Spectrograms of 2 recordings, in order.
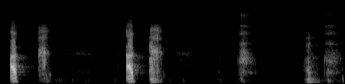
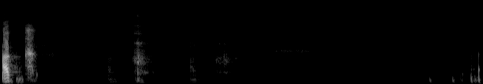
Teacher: Ya, coba disukunkan. Ak. Ada percikan udaranya. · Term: hamas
